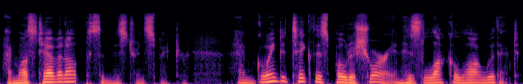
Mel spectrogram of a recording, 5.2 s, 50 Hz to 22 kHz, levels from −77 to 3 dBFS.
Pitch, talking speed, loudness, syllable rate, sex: 120 Hz, 250 wpm, -19 LUFS, 5.9 syllables/s, male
